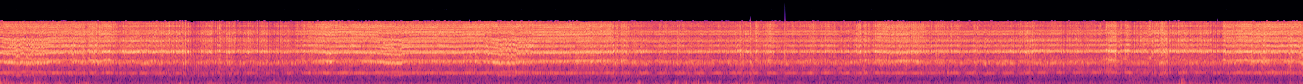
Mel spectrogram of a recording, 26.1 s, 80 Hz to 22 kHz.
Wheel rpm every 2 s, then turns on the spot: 160, 160, 160, 160, 160, 160, 160, 160, 160, 160, 170, 170, 160.
none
